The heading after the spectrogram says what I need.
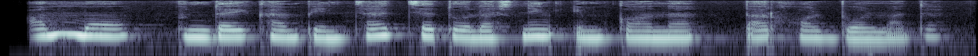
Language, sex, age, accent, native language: Uzbek, female, 12-17, Farg'ona, Uzbek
